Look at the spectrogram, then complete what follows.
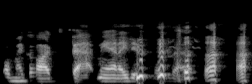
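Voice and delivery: slow, sarcastic imitation through a laugh; mock dumb moviegoer. Mocking the moviegoers who thought it was news, slow and laughing. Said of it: "you be stupid and saying".

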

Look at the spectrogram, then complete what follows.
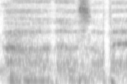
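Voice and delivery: breathy whisper of regret; whispering inner worry; whispered self-doubt. Retold or imitated. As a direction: mutter it to yourself in dismay. Imagined self-doubt thought.

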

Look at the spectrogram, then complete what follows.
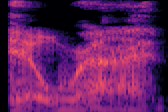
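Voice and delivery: low, firm "Hell right"; with authority. Retold or imitated. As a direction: say "Hell right" flat and certain. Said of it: "with authority".

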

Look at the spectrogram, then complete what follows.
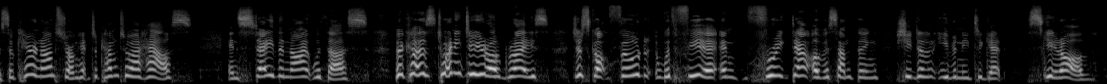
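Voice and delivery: ordinary talk

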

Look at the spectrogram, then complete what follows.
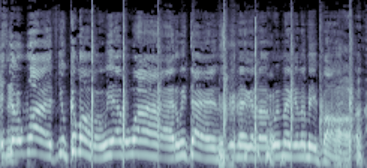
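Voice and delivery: hammy Italian host offering food; a hammed-up Italian accent; cartoon Italian accent. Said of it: "my idea of Italy is so fucking cartoony".

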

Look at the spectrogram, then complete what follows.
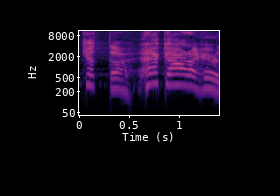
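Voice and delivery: high, drawn-out mock panic; slow, high-pitched freaked-out outburst. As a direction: imitate spooked people throwing someone out. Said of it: "they freaked out".

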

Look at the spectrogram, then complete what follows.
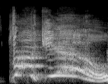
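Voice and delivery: shrill high shout; Jeff yelling. Retold or imitated. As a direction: scream it high and furious. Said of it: "Hangs up on me".

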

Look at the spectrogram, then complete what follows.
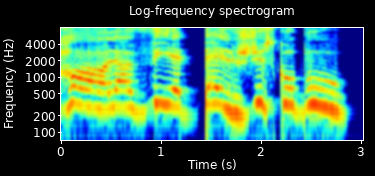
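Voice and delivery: slow exultant shout of Ah, la vie est belle; joyous shout. Acted. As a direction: shout it out to the sky. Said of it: "Il hurle".

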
